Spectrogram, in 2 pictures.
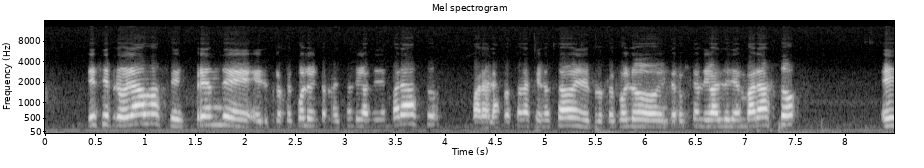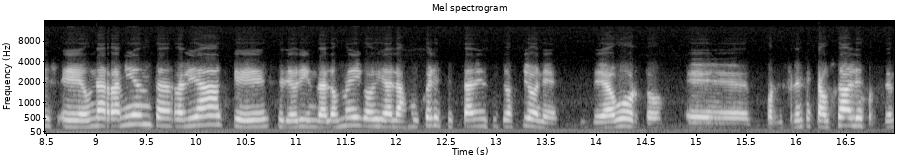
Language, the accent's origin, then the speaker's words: Spanish; Argentina; el cambio de coyuntura, digamos, que nos está atravesando ahora como argentinas y argentinos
